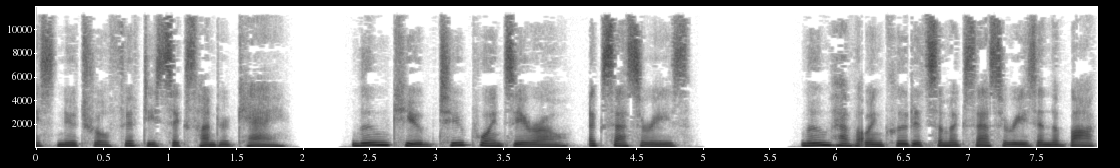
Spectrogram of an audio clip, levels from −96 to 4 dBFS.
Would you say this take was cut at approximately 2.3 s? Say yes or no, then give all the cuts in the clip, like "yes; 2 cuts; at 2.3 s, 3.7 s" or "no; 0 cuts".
yes; 2 cuts; at 2.3 s, 6.2 s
